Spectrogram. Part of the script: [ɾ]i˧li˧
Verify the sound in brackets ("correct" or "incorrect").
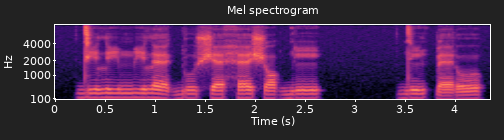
incorrect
